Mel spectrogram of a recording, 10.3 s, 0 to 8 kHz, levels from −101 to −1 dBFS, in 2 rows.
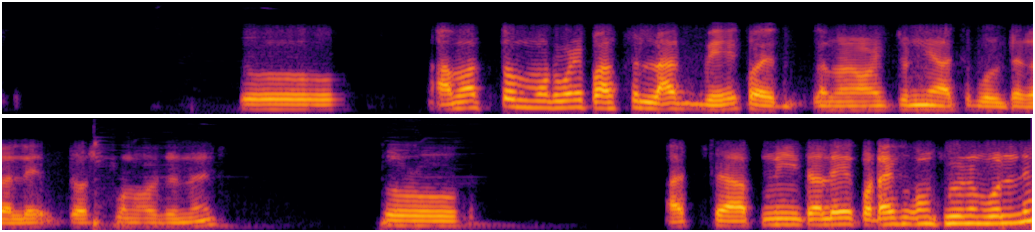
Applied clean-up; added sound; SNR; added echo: neural mask model DeepFilterNet 3.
